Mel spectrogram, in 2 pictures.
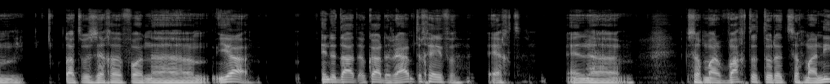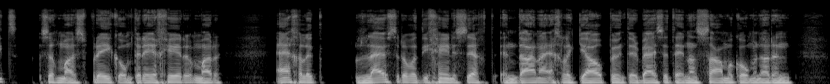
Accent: Amsterdam, North Holland, Netherlands; Ik kom uit Amsterdam, Zuidoost. En Ja, ik ben eigenlijk een storytelling artist. Geboren en getogen in Amsterdam.

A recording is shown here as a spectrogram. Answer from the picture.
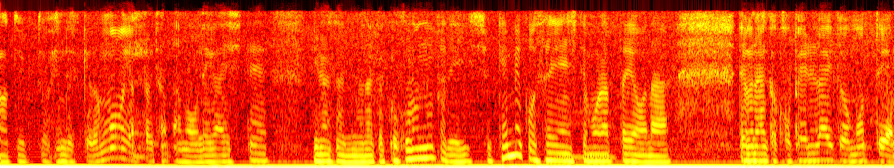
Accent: Shizuoka, Japan; 静岡から来たことは年に一回雪が降るか降らないかという暖かいところで、みかんとかお茶とかメロンとかそういう産地で生まれ育ったんですね。雪にとっても縁はなかったんですけども、

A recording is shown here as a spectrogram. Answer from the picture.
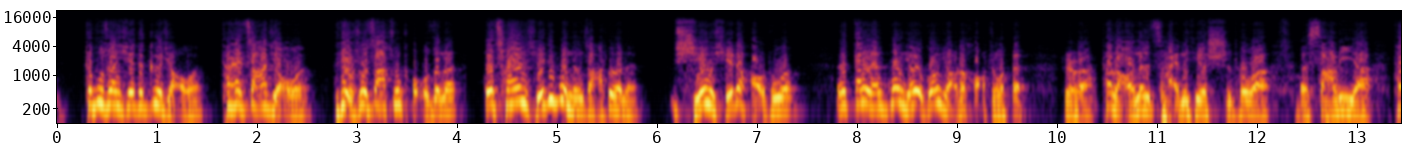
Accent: Jilin, China; 我说我是吉林的

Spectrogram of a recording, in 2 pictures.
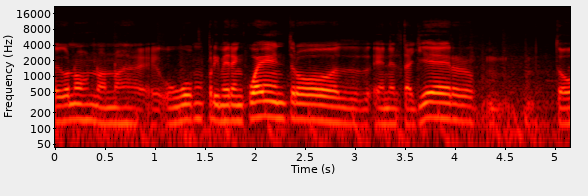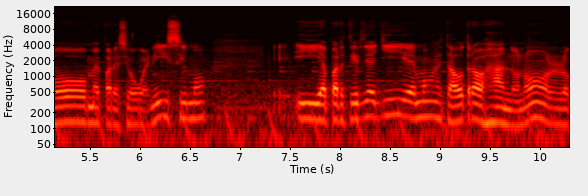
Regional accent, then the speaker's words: Caucagüita, Miranda, Venezuela; Yo no soy de Valle Vivo como tal, ¿no? Uh-huh. Soy de la parroquia Caucahuita.

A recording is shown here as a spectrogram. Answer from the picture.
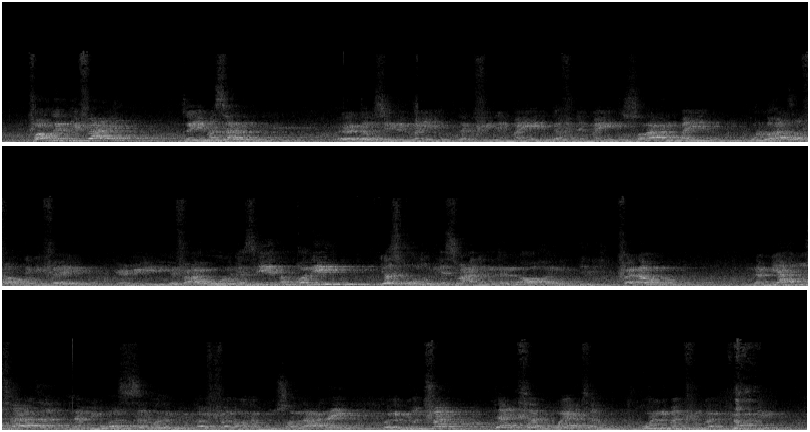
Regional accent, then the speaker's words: Egypt; عندنا في مصر يقولون علقها في رقبة عالي مطلع سالم

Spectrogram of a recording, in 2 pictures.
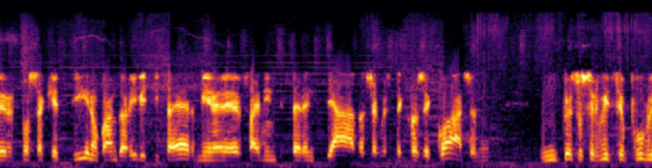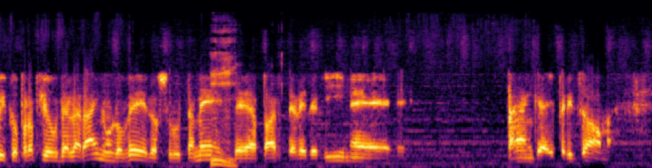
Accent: Emilia-Romagna, Italy; io sono romagnolo.

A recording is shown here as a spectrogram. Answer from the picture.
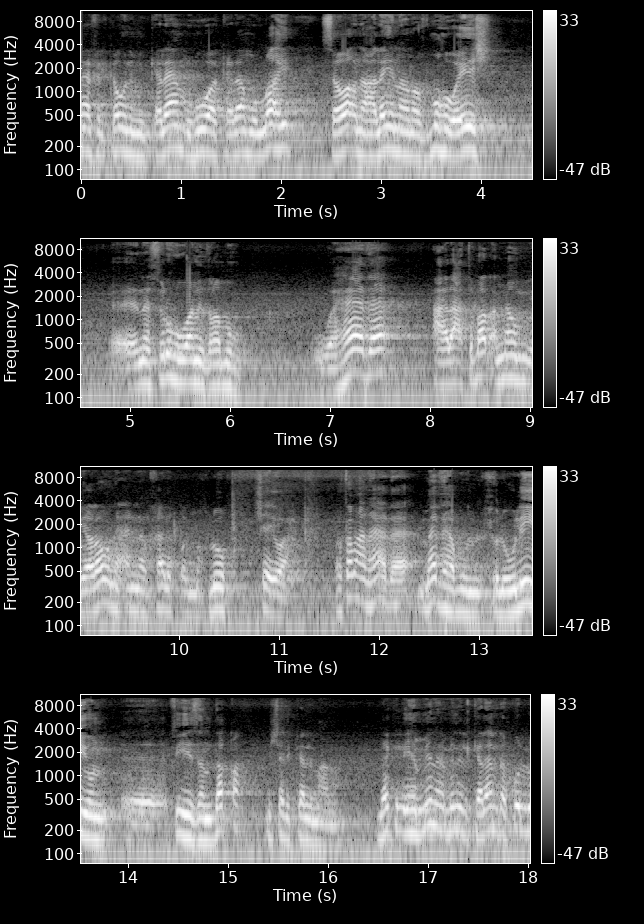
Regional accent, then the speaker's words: Upper Egypt, Egypt; زي الفوضى اللي عندنا في الصعيد مثلا

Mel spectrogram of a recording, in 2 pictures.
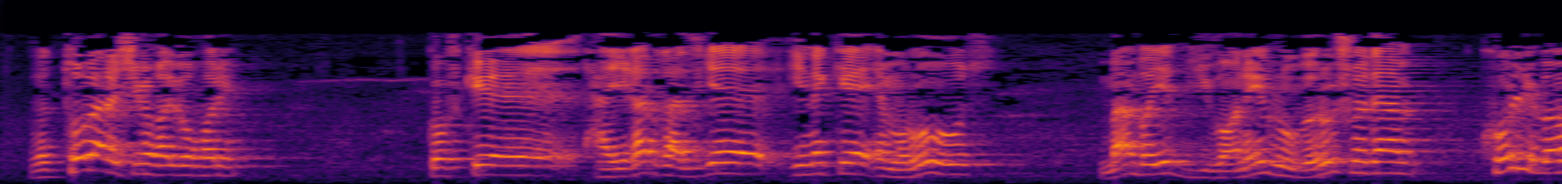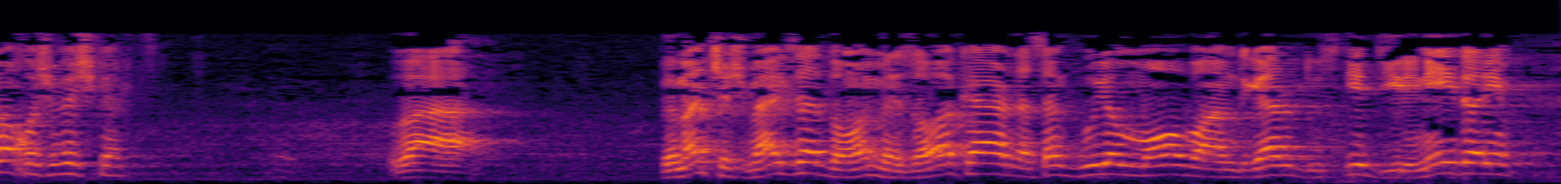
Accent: Iran; من از ایرانم و از یه جای دیگه است.

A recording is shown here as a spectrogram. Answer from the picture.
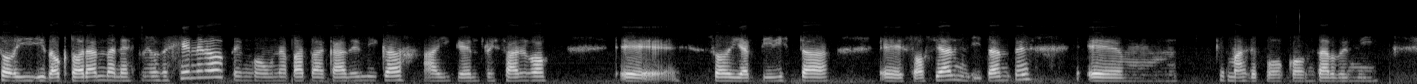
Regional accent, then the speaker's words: Córdoba, Argentina; soy de Córdoba, soy de Córdoba.

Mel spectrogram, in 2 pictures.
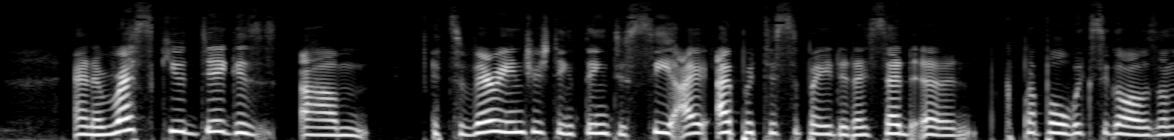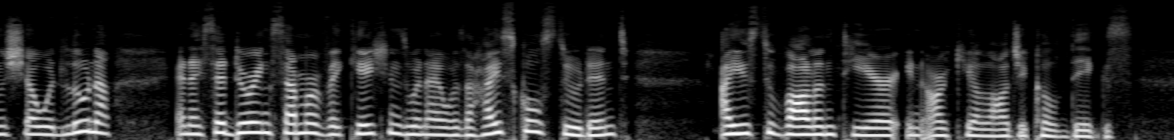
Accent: Israel; I said I'm from Israel, and Israel has a very, very, very ancient history.

